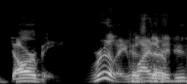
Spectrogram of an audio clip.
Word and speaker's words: Derby: they call City Town rivalries Derby but they pronounce it Darby really why do they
